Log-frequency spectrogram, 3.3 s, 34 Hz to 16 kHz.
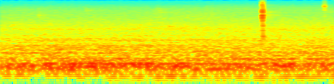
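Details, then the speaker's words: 1972 VW Karmann Ghia with a non-original flat-four, around 1970 H-block, low even idle with a steady beat and no knocks or rattles. It sounds healthy though it looks neglected. "You can tell it hasn't been, like I said, the engine sounds good, it sounds healthy, but it does not look like it's been a loved engine."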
